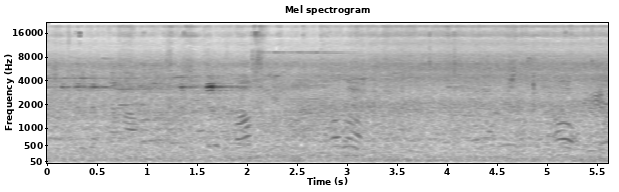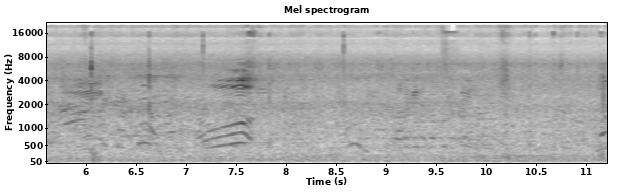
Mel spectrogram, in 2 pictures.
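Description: Wind gusts roar steadily across an open outdoor spot, buffeting the microphone with a low rumble while people talk over it.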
